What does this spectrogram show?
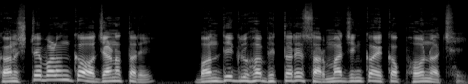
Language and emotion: Odia, neutral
